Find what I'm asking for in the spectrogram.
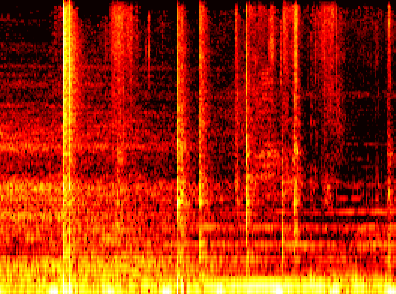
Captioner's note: light sphere thudding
